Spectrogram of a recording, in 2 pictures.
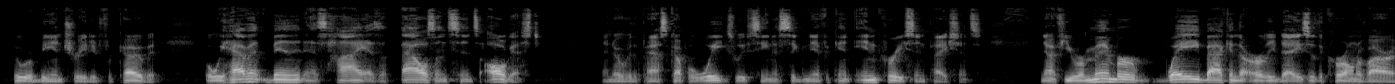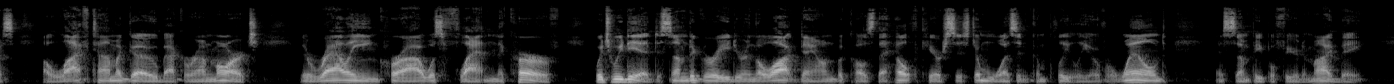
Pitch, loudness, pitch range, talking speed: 80 Hz, -26 LUFS, 75-95 Hz, 170 wpm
